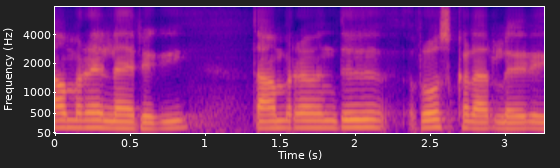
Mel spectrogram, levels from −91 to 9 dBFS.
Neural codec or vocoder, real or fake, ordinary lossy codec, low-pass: codec, 16 kHz, about 1 kbps, DyCAST, with the encoder's durations; fake; none; none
